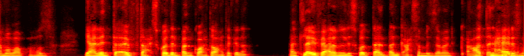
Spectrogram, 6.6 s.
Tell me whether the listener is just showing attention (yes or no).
yes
